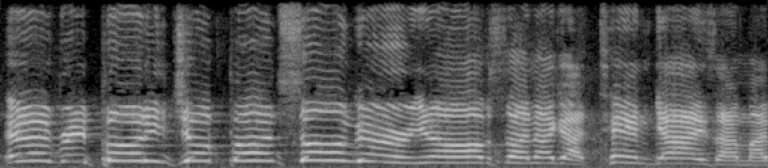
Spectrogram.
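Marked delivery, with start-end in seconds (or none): 0.0-2.8 a mock sergeant's yell, higher. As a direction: call out to the troops like a rowdy sergeant. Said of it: "He yells out".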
